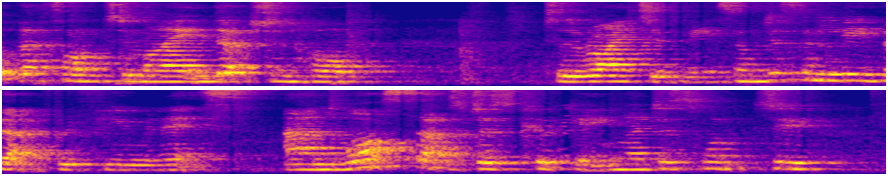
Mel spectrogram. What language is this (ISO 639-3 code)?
eng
